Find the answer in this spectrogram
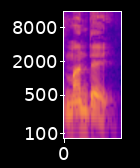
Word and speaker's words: Monday: Number seven is Monday. Stress the first syllable. Of course, the first syllable is stressed. mane, not mon day or whatever kind of pronunciation you might choose to call it.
